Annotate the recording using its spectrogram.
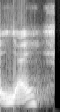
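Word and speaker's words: Vé: In Icelandic we say yay.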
